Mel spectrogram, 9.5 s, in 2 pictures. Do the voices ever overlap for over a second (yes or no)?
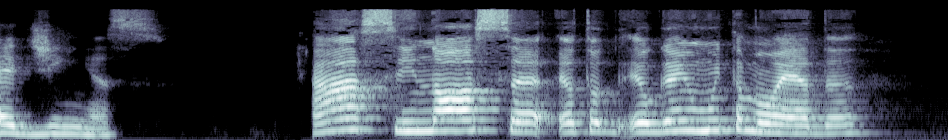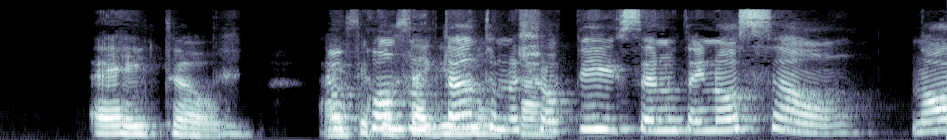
yes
